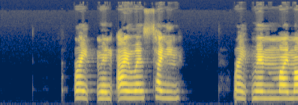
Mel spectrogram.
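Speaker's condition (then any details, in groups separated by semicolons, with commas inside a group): Cerebral palsy; hard to talk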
